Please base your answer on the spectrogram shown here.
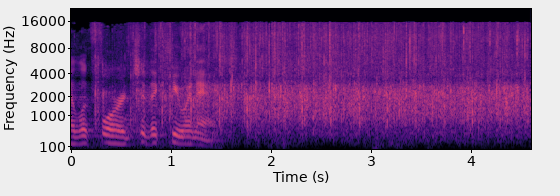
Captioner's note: applause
